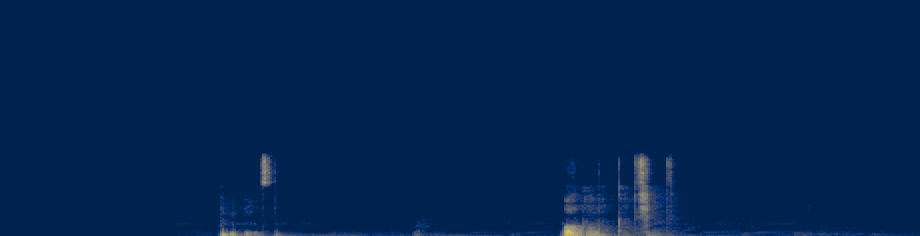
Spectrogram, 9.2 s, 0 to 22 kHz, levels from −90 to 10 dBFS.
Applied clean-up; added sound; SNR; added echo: neural mask model DeepFilterNet 3.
